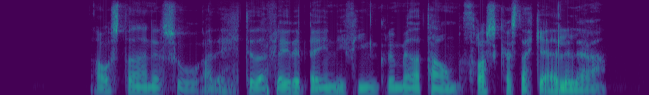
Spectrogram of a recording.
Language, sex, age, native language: Icelandic, male, 40-49, Icelandic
